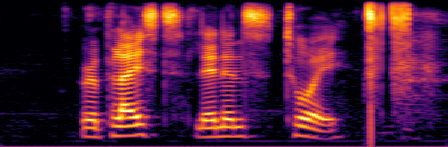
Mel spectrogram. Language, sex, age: English, male, 19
